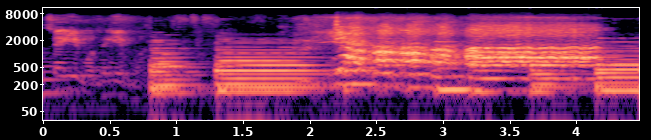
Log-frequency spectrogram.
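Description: A group of mostly women singers doing a vocal warm-up exercise together, singing held notes on vowels. It begins after a short lull about a second in.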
